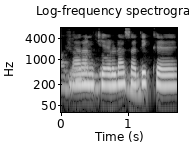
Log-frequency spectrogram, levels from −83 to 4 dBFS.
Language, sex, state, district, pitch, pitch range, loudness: Rajasthani, male, Rajasthan, Churu, 190 Hz, 185-195 Hz, -16 LUFS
